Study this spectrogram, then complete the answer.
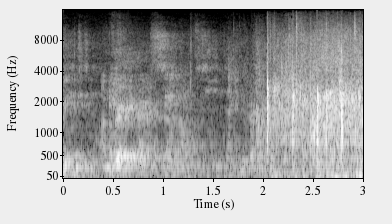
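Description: A young man speaks into a microphone in a large hall.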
